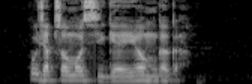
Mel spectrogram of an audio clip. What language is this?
Ghomala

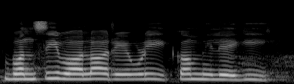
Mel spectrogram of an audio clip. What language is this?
Urdu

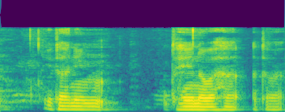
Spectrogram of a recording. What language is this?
Sanskrit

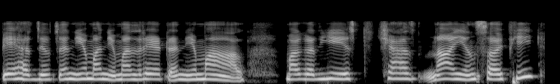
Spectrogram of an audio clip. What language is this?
Kashmiri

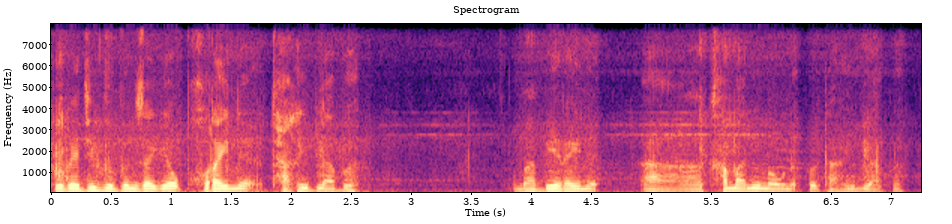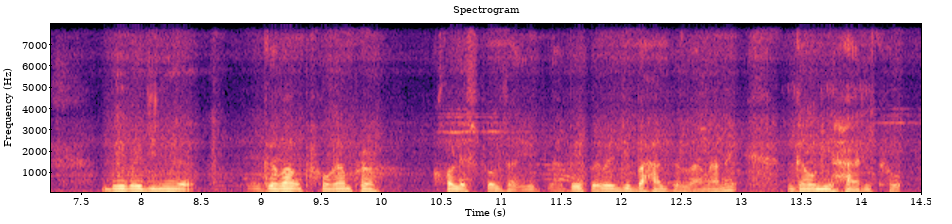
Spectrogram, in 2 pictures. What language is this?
Bodo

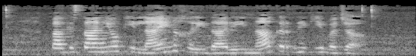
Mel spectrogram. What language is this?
Urdu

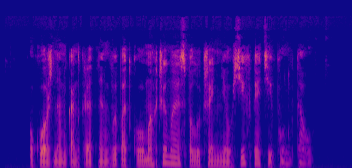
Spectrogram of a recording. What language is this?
Belarusian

